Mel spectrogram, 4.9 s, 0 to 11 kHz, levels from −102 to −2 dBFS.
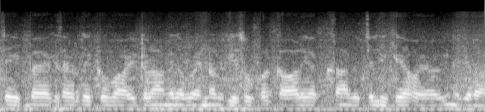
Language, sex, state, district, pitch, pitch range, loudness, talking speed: Punjabi, male, Punjab, Fazilka, 110 Hz, 105-115 Hz, -13 LUFS, 245 wpm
